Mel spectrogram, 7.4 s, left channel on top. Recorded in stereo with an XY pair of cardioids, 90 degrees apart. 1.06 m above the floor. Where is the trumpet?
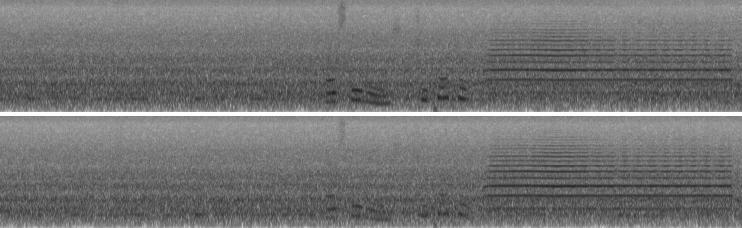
25° right.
